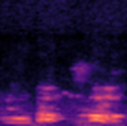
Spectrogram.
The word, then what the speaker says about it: Manastash: How do you pronounce the name of your town, Manastash? Manastash.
